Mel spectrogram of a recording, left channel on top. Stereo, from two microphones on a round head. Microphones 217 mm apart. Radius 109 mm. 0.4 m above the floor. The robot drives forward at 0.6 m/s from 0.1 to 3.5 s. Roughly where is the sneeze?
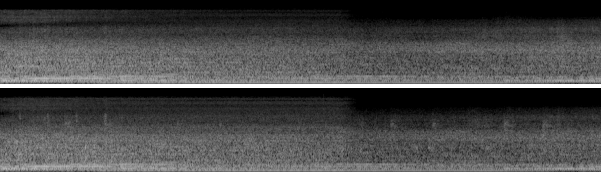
No sneeze in this recording.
